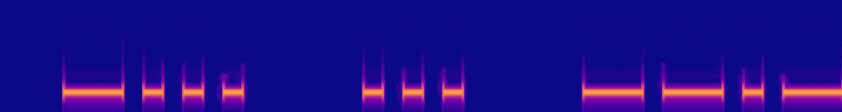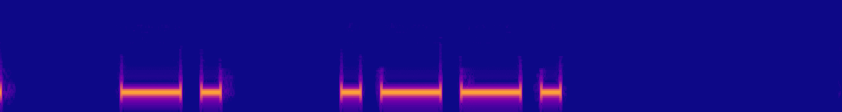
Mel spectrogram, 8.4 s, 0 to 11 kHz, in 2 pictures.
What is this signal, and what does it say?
Morse code, heard as a keyed tone, about 12 wpm, spaced as for 9 wpm, 600 Hz. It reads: BSQNP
